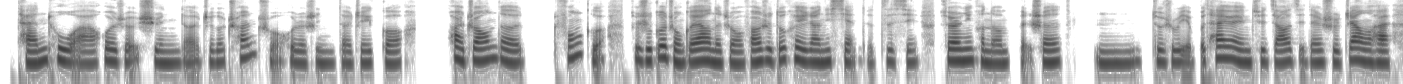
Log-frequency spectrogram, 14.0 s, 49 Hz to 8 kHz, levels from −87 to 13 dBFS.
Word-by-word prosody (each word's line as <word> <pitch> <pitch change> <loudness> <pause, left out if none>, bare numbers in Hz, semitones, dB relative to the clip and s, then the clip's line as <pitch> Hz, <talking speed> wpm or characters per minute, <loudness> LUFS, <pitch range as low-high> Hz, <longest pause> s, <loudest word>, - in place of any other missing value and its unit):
谈 180 +2 +3
吐 215 -3 +3
啊， 175 -1 -1
或 205 +2 -1
者 185 - -4
是 185 -2 -1
你 180 0 -1
的 200 - -5
这 185 0 -5
个 185 - -2
穿 240 +8 -1
着， - - -8
或 - - -5
者 180 -1 -1
是 185 - -6
你 175 0 -3
的 180 -1 -5
这 180 +1 -3
个 175 0 -1 0.4
化 235 -2 +4
妆 210 +2 +3
的 190 -5 +1 0.4
风 250 +5 0
格， - - -3 0.2
就 220 - -2
是 205 -1 +3
各 250 +2 +4
种 190 -4 +2
各 190 0 +1
样 205 0 +7
的 185 - +3
这 180 - -9
种 175 -1 0
方 190 +2 +3
式 205 0 0
都 210 +3 0
可 225 0 +1
以 200 - +5
让 190 -1 +2
你 190 - +2
显 195 -1 -3
得 185 - -13
自 195 - -5
信。 185 0 -6 0.2
虽 205 - +3
然 205 0 +6
你 210 - +3
可 200 -2 -2
能 175 -1 0
本 - - -7
身， 190 +1 +1 0.4
嗯， 175 +2 -3
就 195 - -2
是 190 0 -1
也 - - -2
不 - - -5
太 240 0 +4
愿 220 -5 +3
意 - - 0
去 195 0 -4
交 185 +1 +2
际， 200 +1 -10
但 185 0 -1
是 185 -2 -3
这 215 - -4
样 210 -1 +6
的 190 - +2
话， 180 0 +4
190 Hz, 290 characters per minute, -22 LUFS, 180-205 Hz, 0.4 s, 样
